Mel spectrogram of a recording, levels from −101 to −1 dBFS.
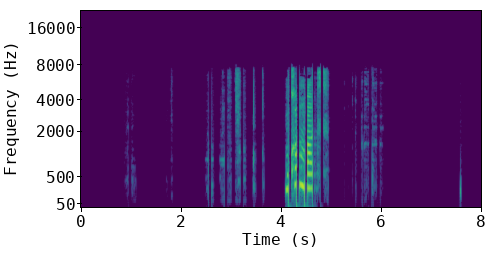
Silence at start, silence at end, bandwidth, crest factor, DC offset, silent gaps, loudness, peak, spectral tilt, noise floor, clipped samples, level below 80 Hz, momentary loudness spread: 3.1 s; 3.1 s; 8 kHz; 28 dB; under 0.1%; 3.21-3.25 s, 3.32-3.43 s, 3.51-3.62 s, 3.68-4.08 s; -20 LUFS; -2 dBFS; -1.5 dB/octave; under -90 dBFS; under 0.1%; -62 dBFS; 27 LU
